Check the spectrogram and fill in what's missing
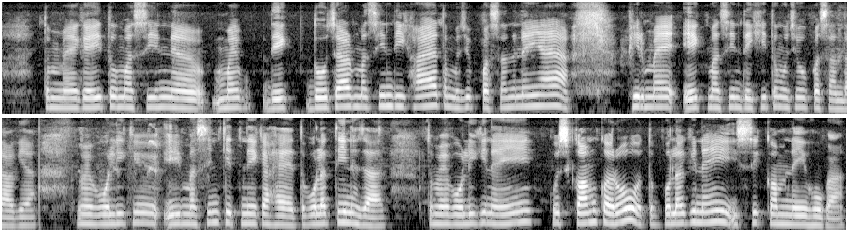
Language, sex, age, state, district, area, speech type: Hindi, female, 18-30, Uttar Pradesh, Varanasi, rural, spontaneous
